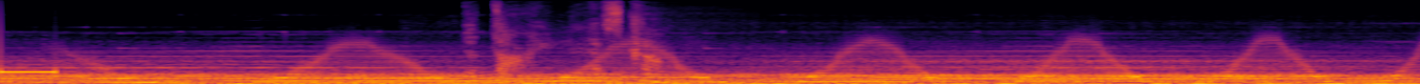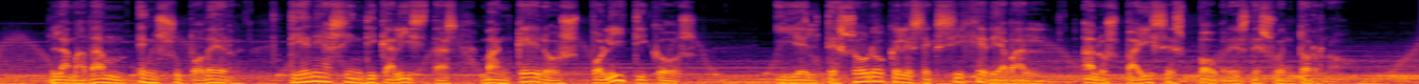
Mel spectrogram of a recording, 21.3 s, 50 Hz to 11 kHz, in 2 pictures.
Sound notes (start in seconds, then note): 3.1 commands given in a distorted voice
